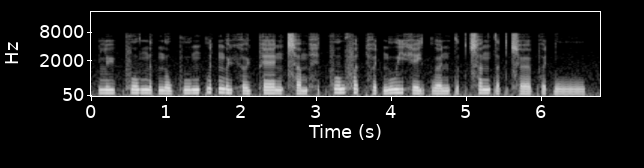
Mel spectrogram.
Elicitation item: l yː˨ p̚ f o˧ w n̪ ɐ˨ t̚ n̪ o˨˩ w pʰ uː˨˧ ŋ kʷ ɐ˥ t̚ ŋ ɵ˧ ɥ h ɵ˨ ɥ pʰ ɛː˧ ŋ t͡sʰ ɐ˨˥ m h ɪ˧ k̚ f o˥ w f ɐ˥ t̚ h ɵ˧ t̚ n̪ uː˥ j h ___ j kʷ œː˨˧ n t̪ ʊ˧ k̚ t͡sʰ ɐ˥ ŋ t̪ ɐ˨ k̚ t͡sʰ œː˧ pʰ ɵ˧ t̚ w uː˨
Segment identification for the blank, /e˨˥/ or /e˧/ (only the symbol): e˧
